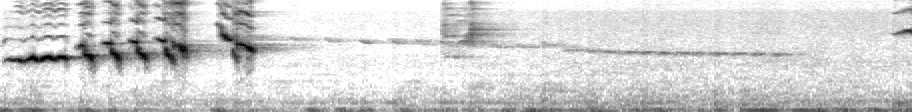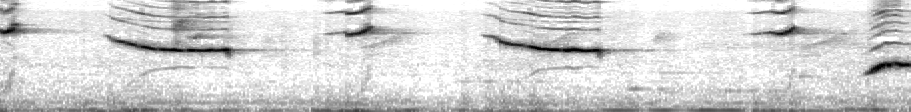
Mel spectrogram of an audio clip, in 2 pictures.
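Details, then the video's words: Morning birdsong over rice fields: an opening burst of fast rising trilled notes, then a thin, level whistle and several loud, sharp downslurred whistles spaced about a second apart, ending on a rising note, with a soft low hum behind. "SUASANA PAGI DI SAWAH SAMBIL DENGERIN KICAUAN BURUNG"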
